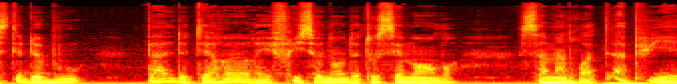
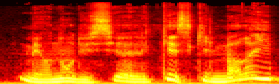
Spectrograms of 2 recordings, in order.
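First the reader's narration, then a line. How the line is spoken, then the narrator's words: Cry, almost weeping. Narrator (French): s'écria, presque pleurant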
